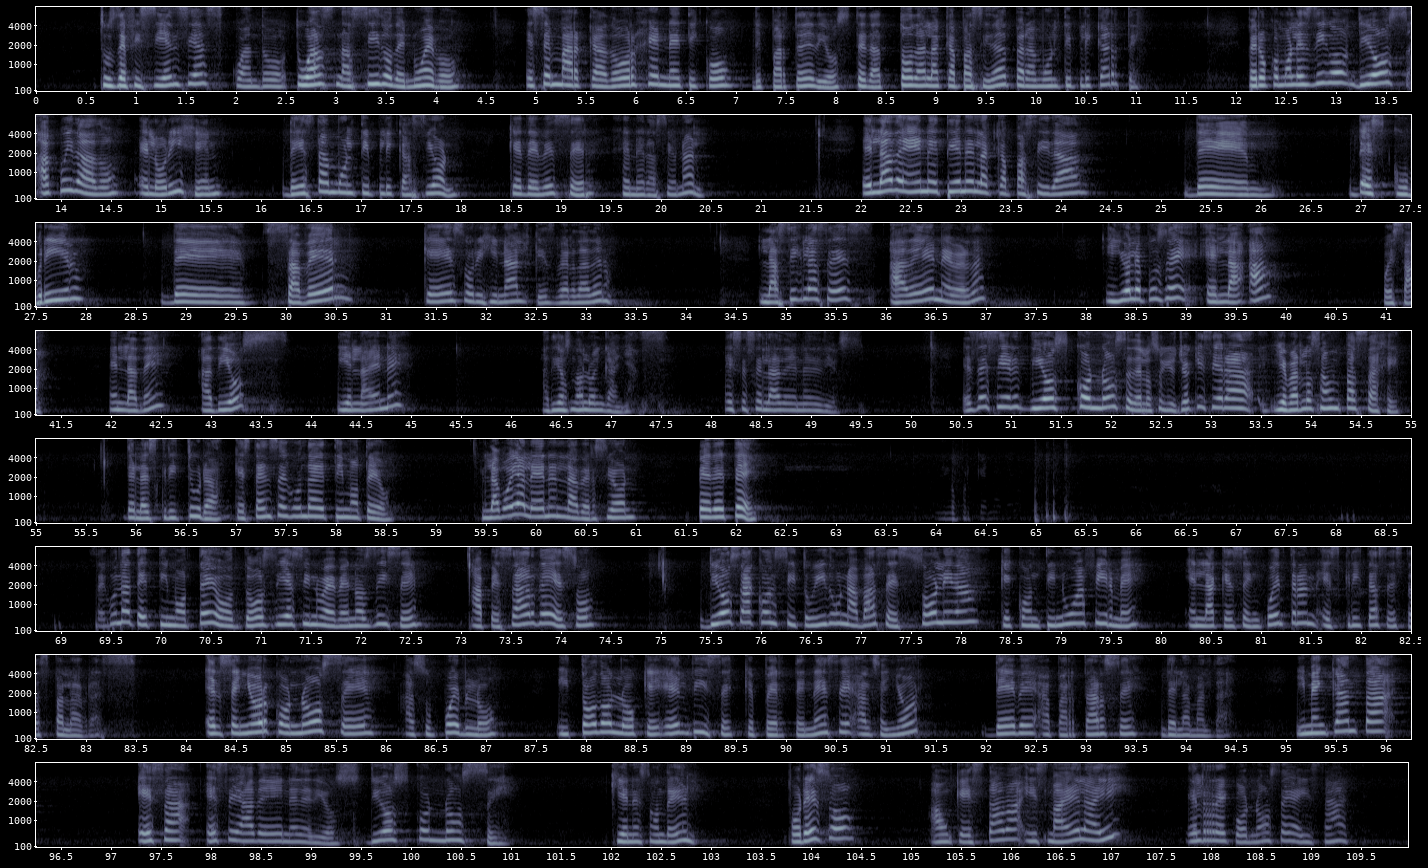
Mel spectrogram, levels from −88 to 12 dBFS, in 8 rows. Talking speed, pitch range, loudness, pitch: 105 wpm, 235-290 Hz, -32 LUFS, 255 Hz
